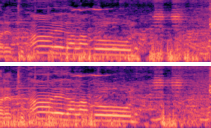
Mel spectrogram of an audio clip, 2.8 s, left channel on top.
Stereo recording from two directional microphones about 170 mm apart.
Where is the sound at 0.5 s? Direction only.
10° right (ahead or behind).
